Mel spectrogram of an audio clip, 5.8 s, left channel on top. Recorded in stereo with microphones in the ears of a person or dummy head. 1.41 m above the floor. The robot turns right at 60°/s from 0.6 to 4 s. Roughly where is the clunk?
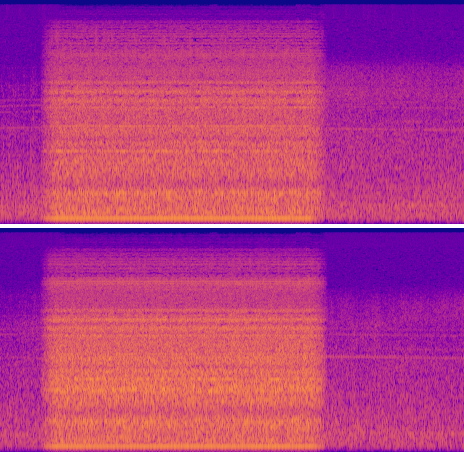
No clunk in this recording.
